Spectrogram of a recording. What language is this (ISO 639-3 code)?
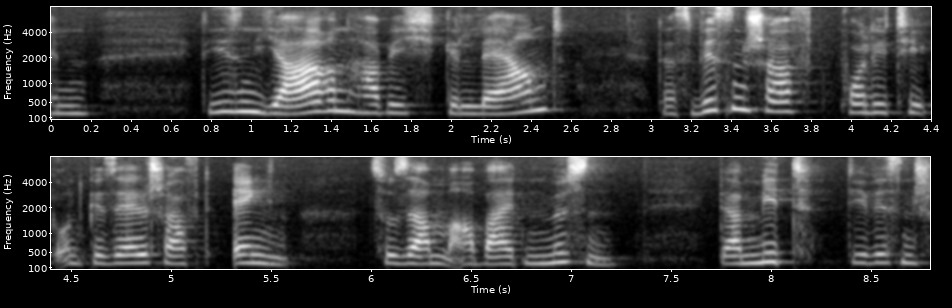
deu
